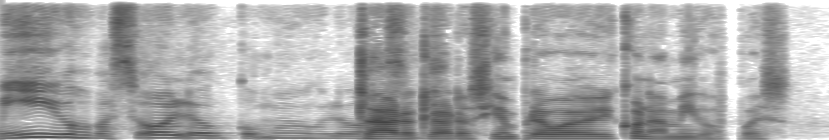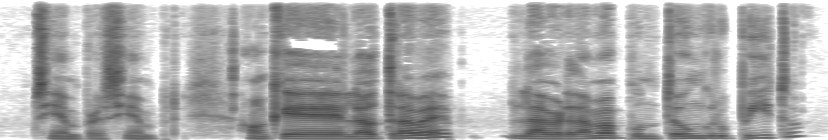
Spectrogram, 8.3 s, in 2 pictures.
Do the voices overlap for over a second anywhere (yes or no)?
no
